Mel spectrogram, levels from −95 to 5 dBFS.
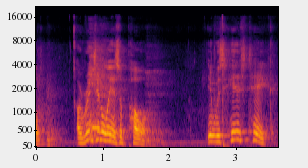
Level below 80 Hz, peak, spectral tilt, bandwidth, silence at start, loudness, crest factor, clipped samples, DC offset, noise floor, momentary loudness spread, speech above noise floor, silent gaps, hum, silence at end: -54 dBFS; -2 dBFS; -5.5 dB/octave; 17 kHz; 0 s; -20 LUFS; 20 dB; under 0.1%; under 0.1%; -52 dBFS; 16 LU; 32 dB; none; none; 0.05 s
